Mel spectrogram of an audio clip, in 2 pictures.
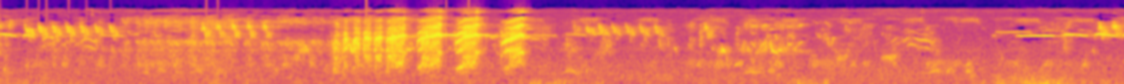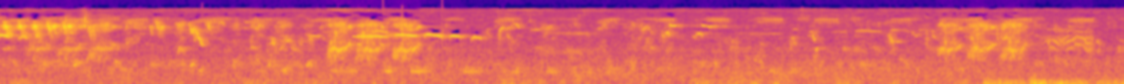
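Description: Several wild birds calling and trilling, with a loud run of rapid repeated notes about five seconds in and scattered chirps after.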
